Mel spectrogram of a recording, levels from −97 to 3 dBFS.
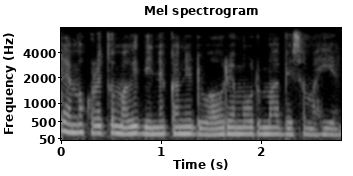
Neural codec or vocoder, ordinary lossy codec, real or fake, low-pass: codec, 16 kHz, 2 kbps, X-Codec, WavLM features, trained on Multilingual LibriSpeech; Opus, 32 kbps; fake; 7.2 kHz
